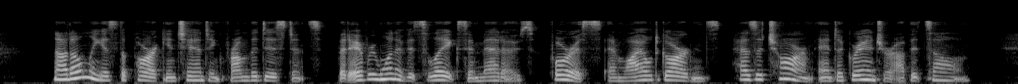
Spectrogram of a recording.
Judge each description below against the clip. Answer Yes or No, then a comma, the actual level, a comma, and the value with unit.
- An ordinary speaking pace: Yes, average, 175 wpm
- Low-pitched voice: No, high, 195 Hz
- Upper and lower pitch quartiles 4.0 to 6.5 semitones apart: Yes, average, 4.5 semitones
